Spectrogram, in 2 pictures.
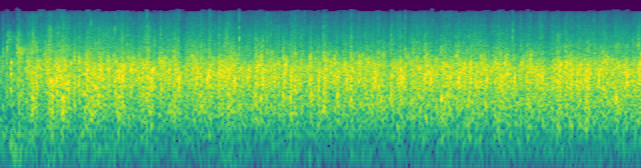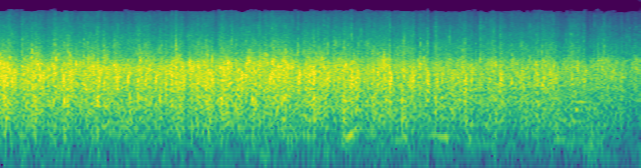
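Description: A large audience clapping: dense, steady applause that starts suddenly and begins to die away near the end.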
